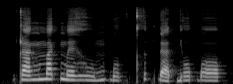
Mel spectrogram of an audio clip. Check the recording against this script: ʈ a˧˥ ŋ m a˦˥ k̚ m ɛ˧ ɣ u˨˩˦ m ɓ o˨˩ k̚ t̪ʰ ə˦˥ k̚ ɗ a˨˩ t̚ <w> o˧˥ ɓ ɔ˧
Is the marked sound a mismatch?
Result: yes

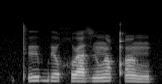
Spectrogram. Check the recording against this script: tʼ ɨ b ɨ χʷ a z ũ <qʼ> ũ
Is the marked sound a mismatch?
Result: no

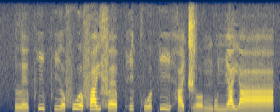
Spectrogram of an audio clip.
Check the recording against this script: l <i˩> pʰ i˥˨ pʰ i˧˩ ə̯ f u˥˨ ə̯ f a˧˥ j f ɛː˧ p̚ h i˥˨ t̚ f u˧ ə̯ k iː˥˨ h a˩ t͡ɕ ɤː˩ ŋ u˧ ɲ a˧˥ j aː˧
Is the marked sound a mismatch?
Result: yes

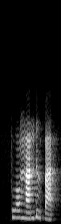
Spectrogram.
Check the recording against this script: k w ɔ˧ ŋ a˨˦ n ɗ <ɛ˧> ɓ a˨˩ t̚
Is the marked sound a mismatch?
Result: yes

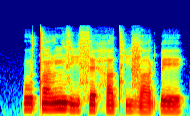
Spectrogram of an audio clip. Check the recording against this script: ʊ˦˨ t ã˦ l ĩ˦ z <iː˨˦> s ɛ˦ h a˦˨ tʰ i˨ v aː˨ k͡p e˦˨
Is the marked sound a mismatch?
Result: yes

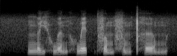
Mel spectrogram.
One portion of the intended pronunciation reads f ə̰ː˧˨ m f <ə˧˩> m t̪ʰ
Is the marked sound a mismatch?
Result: yes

